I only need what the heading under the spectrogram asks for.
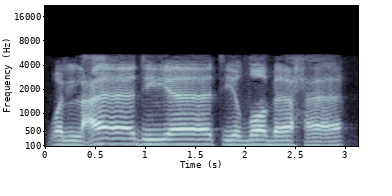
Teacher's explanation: والعاديات ضبحا، لا نقول والعاديات ضبحا كما يقرأ بعض الناس، هذا خطأ. الصواب مد الألف حركتين مدا عوضا عن التنوين المحذوف، مد عوض عن التنوين المحذوف، فنقول والعاديات ضبحا هكذا بسلاسة بدون تكلف.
